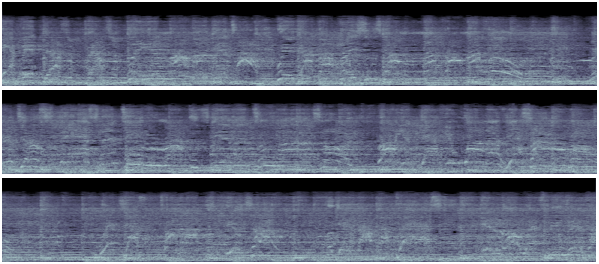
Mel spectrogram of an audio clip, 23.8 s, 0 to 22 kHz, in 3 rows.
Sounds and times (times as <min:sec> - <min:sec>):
Rock music: 0:00.0 - 0:23.7.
